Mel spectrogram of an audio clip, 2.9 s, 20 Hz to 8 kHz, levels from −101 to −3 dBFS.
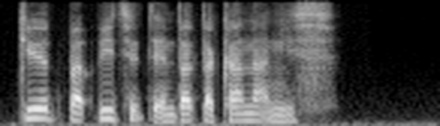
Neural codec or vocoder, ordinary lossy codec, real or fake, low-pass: autoencoder, 22.05 kHz, a latent of 192 numbers a frame, VITS, trained on many speakers; Opus, 64 kbps; fake; 7.2 kHz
